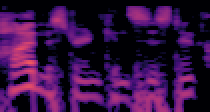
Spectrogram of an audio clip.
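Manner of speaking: low, muttered awkward hello; awkward greeting. Acted. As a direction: greet them quietly and uneasily. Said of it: "give you a weird side hug to go".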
